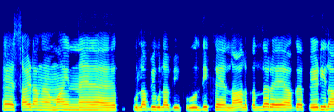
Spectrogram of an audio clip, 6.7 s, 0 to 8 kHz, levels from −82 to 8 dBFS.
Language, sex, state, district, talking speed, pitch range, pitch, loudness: Marwari, female, Rajasthan, Nagaur, 145 wpm, 175-190 Hz, 185 Hz, -17 LUFS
